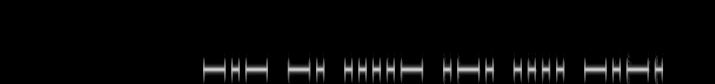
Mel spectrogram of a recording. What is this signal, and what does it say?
Morse code, heard as a keyed tone, about 17 wpm, 700 Hz. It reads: KN4RHC
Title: USA Call Signs - 6 Characters - Repeated 3x - 17wpm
